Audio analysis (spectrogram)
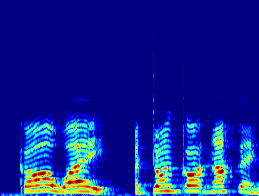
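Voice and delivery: very loud, high yell, as if from inside. Narrator reads a woman at the window telling Max to go away, yelling. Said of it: "She yelled".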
